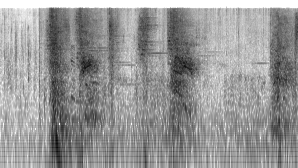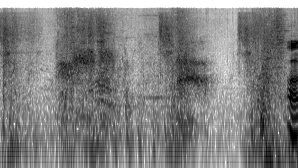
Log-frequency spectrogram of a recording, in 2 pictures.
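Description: Swords slash and strike in a fight.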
